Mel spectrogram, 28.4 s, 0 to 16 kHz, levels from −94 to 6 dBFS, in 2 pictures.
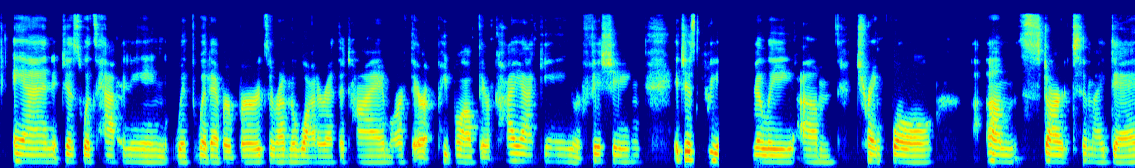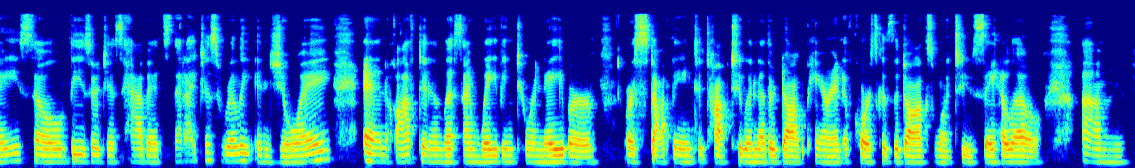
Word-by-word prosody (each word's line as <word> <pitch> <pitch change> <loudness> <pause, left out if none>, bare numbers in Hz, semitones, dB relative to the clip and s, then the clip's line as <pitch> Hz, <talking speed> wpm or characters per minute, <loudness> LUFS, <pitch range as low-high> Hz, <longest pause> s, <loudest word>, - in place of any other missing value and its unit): and 145 -2 +1
just 150 -2 -1
what's 140 -1 +1
happening 140 -2 -4
with 135 -1 -1
whatever 135 -4 0
birds 135 +2 +1
are 140 - 0
on 140 0 0
the 135 - 0
water 130 -1 0
at 130 0 -4
the 140 - -6
time, 135 0 -1
or 130 +3 -4
if 140 - -11
there - - +3
are - - 0
people 145 -2 -3
out 130 -1 -1
there 120 - -3 0.2
kayaking 150 -2 -2
or 125 -3 -5
fishing. 150 -2 -1 0.6
It - - 0
just 185 -1 +6
creates 165 -3 0 0.4
really, 140 -2 +2
um, 135 -1 -4 0.3
tranquil, 140 -3 +1 0.7
um, 145 -2 +2
start 150 -8 +2
to 160 - +2
my 135 -2 -7
day, 140 +3 -1
so 140 -3 0
these 150 -1 -2
are 145 - 0
just 140 -1 -6
habits 140 -2 -4
that 145 -1 -9
I - - -8
just 175 0 -2
really 160 +1 0
enjoy 140 +7 0 0.4
and 155 -3 +5
often, 150 +1 0
unless 140 0 0
I'm 140 -1 -1
waving 140 0 +2
to 145 - -3
a 135 - -3
neighbor 135 -1 +3 0.3
or 150 -1 +4
stopping 140 0 +2
to - - -3
talk 135 -3 +2
to 140 - +2
another 135 0 +2
dog 135 -2 +4
parent, 135 -2 -1
of - - -4
course, 135 0 +3
'cause - - -3
the 140 - +2
dogs 135 -1 +4
want 130 -2 -5
to 135 -3 -2
say 135 +1 +3
hello, 135 -2 +4 0.5
um, 140 -3 -3
140 Hz, 150 wpm, -24 LUFS, 135-145 Hz, 0.7 s, just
